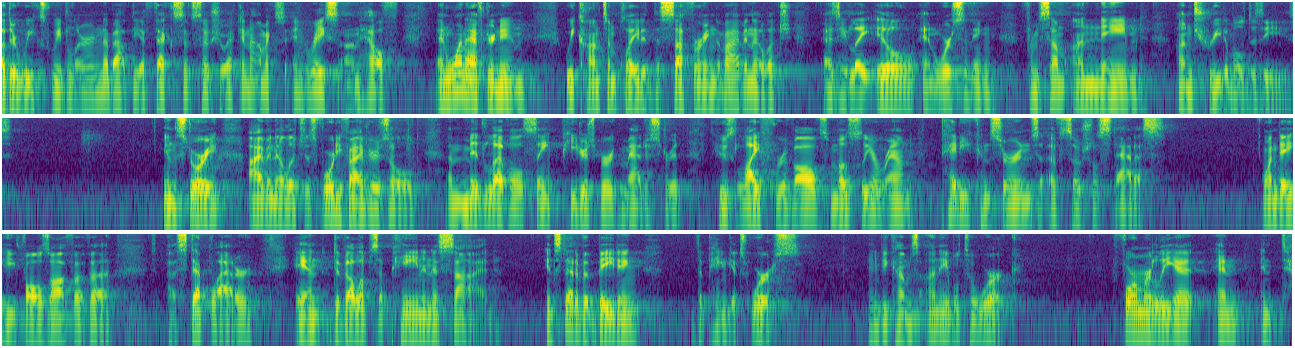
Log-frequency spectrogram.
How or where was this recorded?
live audience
